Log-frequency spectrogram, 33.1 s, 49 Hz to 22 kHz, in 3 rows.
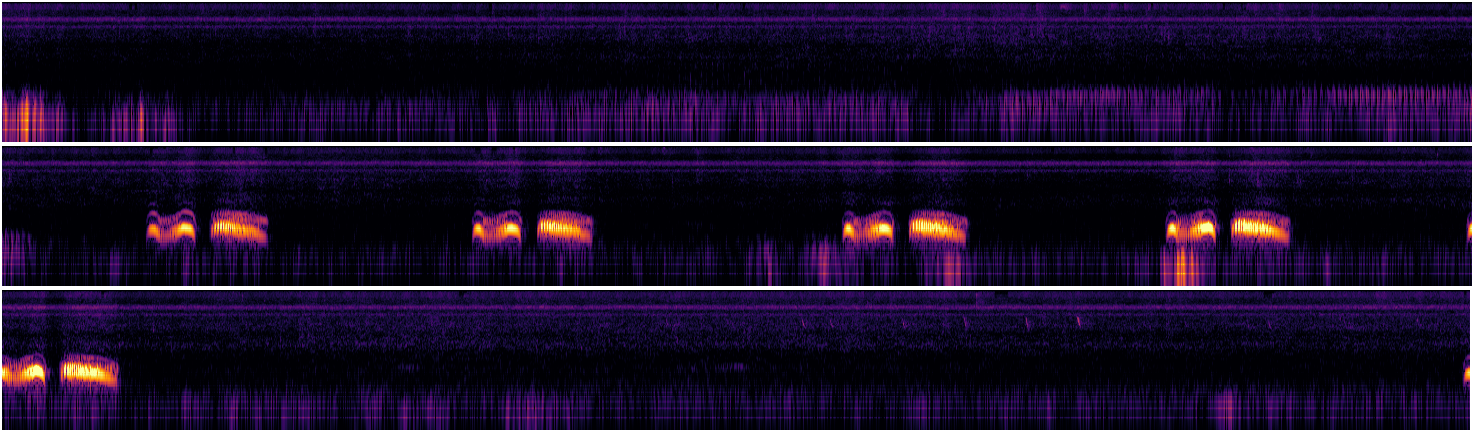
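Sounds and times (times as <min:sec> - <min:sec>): dove cooing: 0:12.1 - 0:13.1, 0:14.5 - 0:15.5, 0:17.2 - 0:18.3, 0:19.7 - 0:20.8, 0:22.0 - 0:23.0.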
